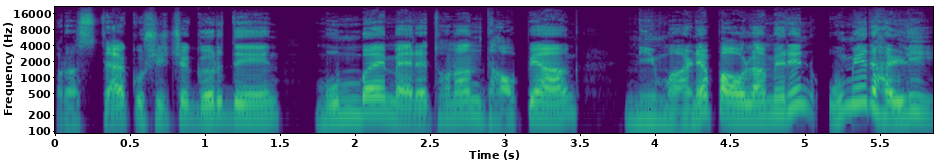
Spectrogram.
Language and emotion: Goan Konkani, happy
